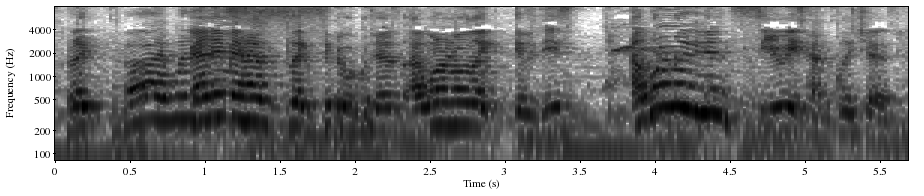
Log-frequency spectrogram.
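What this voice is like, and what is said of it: Non-native English accent. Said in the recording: “My accent is bad. Sorry, I have an accent.”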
